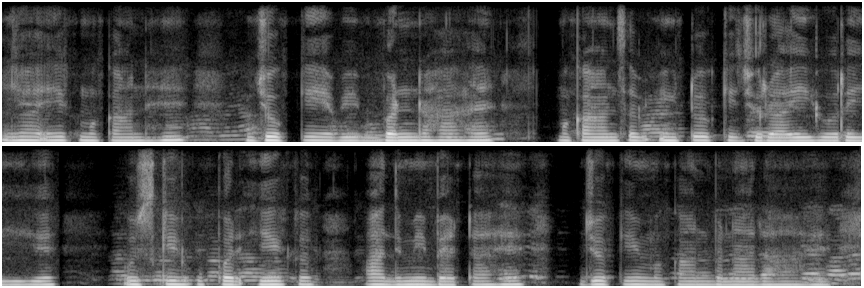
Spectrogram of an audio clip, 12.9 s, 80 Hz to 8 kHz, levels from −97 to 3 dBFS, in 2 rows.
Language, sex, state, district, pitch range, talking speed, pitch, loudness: Hindi, female, Uttar Pradesh, Jalaun, 185-200 Hz, 130 wpm, 195 Hz, -21 LUFS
